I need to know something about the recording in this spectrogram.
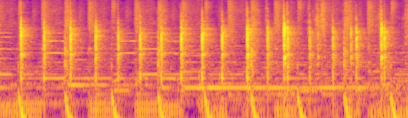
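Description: Chef's knife slicing carrots into rounds on a wooden cutting board: quick, regular taps of the blade on the board, about four a second, with background music.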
